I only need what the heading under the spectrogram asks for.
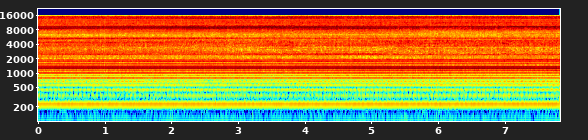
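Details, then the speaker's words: Air compressor, about 25 L tank, after replacing reed valves and one-way valve (previously wouldn't build pressure): steady loud motor hum, constant pitch, no knock, hiss or labouring while refilling; normal running after repair. "So ngayon okay na siya kita niyo Nag stable na yung pressure niya gamitin ko yung hangin pagbaba niyan"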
